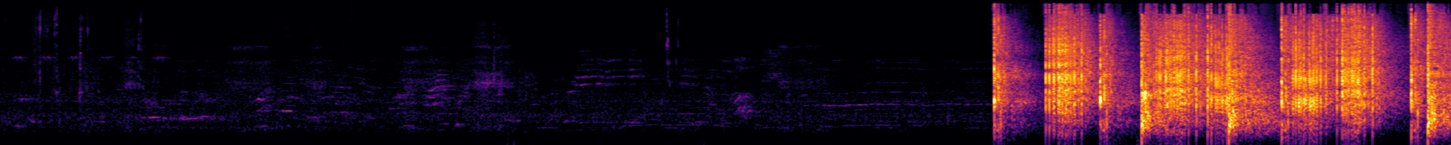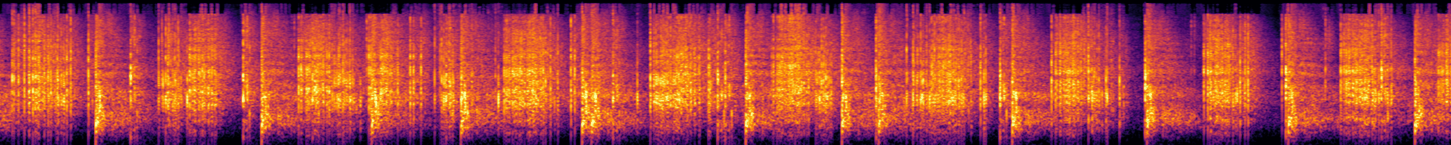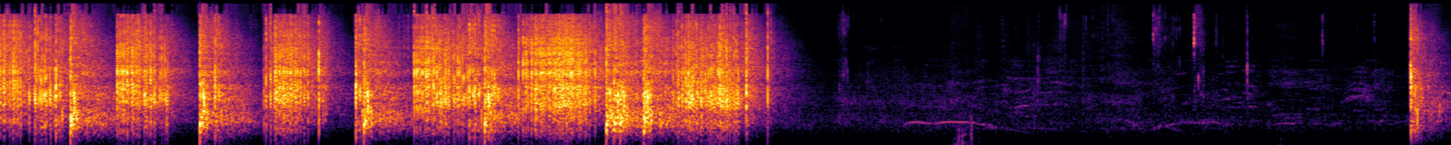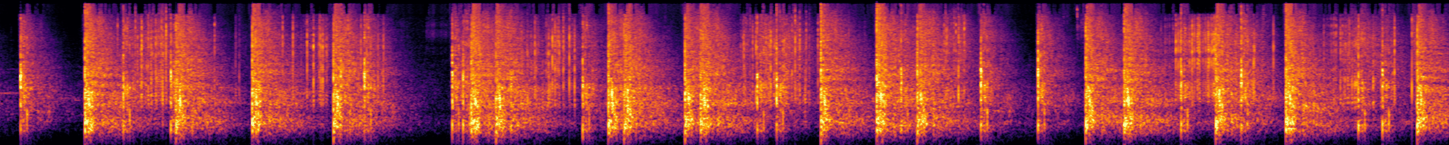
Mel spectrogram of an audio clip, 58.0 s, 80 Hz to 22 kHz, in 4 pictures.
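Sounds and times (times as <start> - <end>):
fireworks bangs and crackle: 9.9 - 37.1, 43.1 - 58.0.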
